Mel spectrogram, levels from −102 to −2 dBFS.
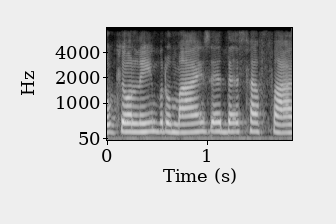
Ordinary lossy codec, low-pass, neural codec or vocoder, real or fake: none; 7.2 kHz; codec, 16 kHz, 4.8 kbps, FACodec; fake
